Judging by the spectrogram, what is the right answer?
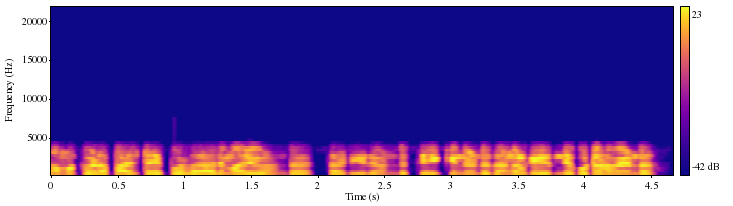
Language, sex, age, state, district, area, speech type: Malayalam, male, 18-30, Kerala, Kottayam, rural, conversation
